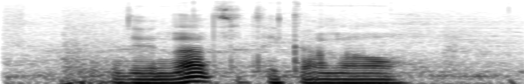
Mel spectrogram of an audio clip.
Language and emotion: Russian, sad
